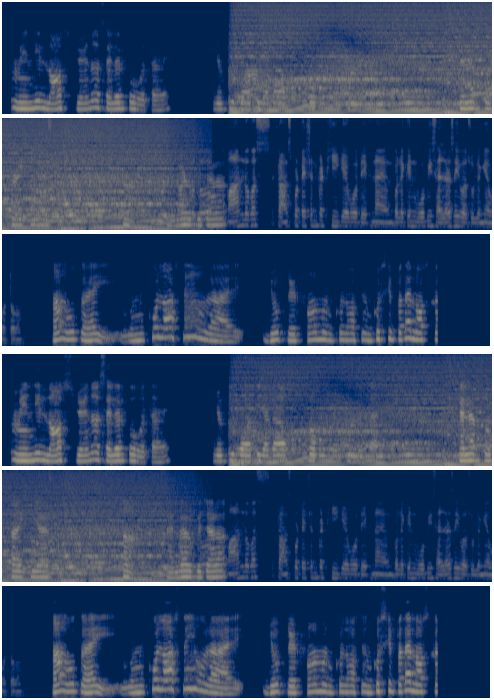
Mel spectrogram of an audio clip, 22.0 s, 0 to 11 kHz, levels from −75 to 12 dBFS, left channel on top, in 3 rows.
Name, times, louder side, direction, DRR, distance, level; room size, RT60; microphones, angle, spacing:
voice 1, 0.1-2.5 3.2-4.3 4.6-5.7 6.8-8.1 9.1-9.4 9.8-10.7 15.4-18.3 18.6-21.2, right 3 dB, 75° right, 1.3 m, -31 dB
sound 1, 3.4-10.5, left 3 dB, 15° left, 0.7 m, -31 dB
voice 2, 3.6-4.2 7.0-8.7 9.8-15.0 17.4-17.9, left 6 dB, 50° left, 1.4 m, -44 dB
head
